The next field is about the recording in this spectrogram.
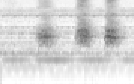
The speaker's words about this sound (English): He'll bark at you in a minute.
